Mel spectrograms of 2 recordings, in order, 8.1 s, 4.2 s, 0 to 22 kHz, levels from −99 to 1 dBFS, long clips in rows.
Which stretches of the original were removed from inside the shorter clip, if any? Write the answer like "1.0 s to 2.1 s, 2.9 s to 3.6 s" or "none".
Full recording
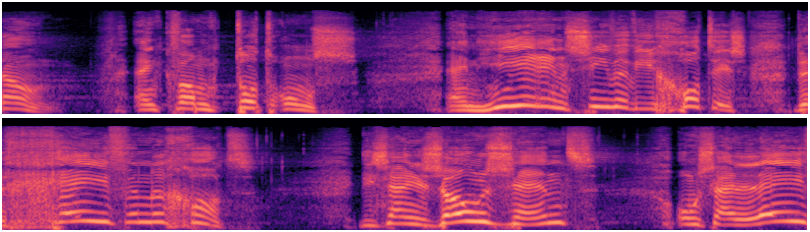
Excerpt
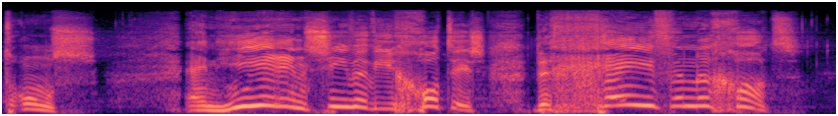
none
